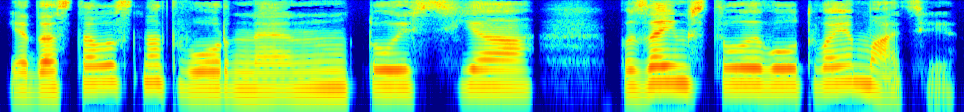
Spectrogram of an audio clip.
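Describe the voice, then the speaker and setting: A jealous young woman pleads through her sobs, stammering and raising her voice high, as a male narrator puts her on. Her tearful, breathless lines come from an audiobook with a dry, close sound. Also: steady tone, normal speed, warm tone, smooth, dry recording, lightly acted. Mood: tearful pleading.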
